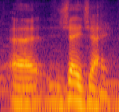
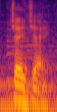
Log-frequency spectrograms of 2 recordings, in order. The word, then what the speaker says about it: Gigi: name is Virginia but Gigi is a Chinese word in China you would pronounce it JJ JJ if you still see a Chinese person does still say where JJ means big sister older sister and so because she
